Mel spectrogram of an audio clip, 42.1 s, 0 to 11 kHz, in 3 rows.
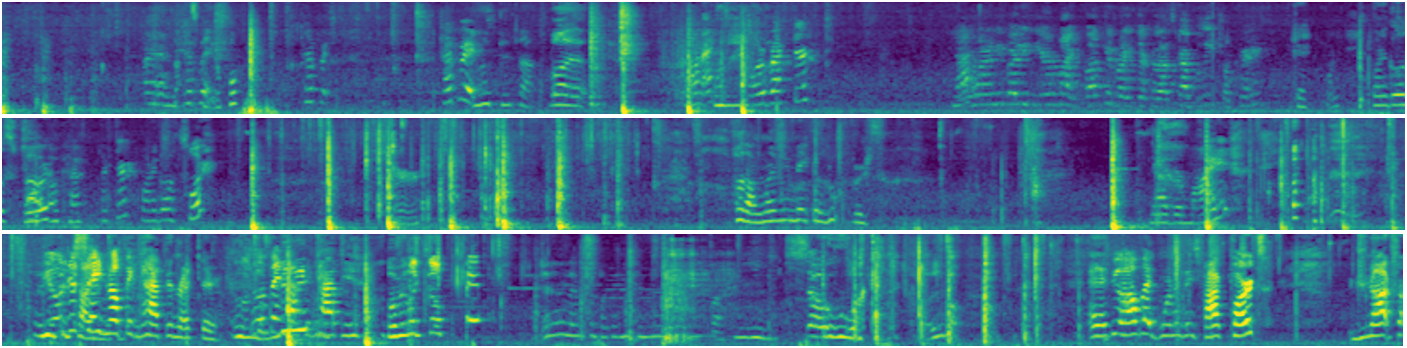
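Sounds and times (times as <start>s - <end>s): basketball bouncing on concrete: 0.0s - 1.0s, 1.8s - 2.9s, 5.8s - 8.0s, 16.4s - 21.2s, 25.1s - 29.6s, 30.5s - 32.5s, 33.4s - 40.0s.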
